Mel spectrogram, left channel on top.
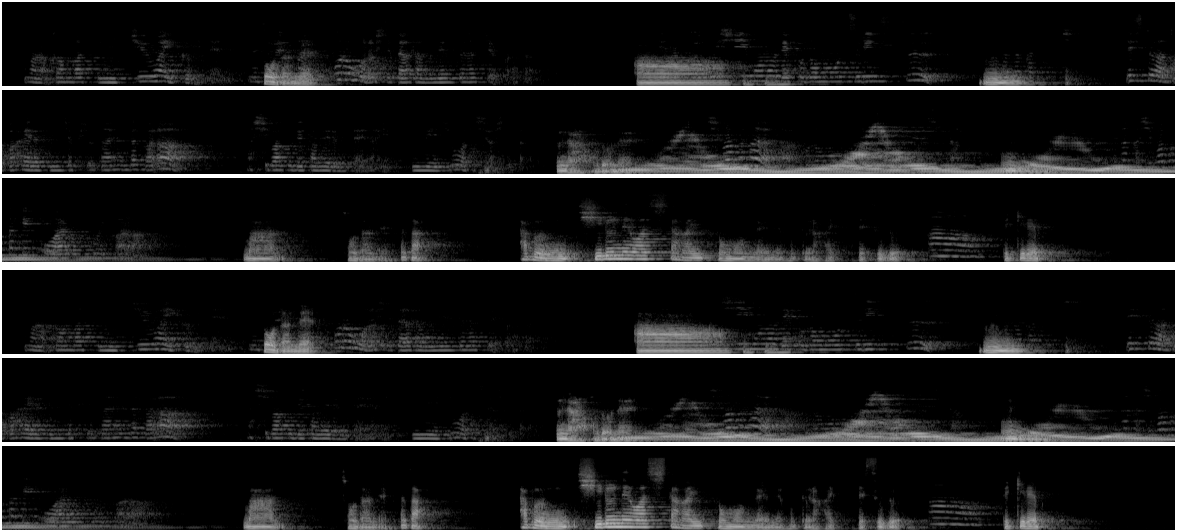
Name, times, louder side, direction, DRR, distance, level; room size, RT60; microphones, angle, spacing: voice 1, 0.2-4.9 6.5-8.7 9.0-9.3 10.0-10.3 10.6-10.7 11.2-13.5 14.2-16.7 18.7-21.3 22.8-24.9 32.7-33.3, left 1 dB, 75° left, -3 dB, 3.0 m, -48 dB
voice 2, 2.6-3.1 6.3-7.3 9.8-10.2 17.3-18.1 21.7-22.3 25.9-26.3 26.9-27.7 28.6-32.4 33.5-33.9, right 3 dB, 40° right, 11 dB, 0.5 m, -29 dB
sound 1, 17.6-24.8, left 1 dB, 20° left, 0.5 m, -31 dB
22.0 x 7.7 x 3.0 m, 1.2 s
head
